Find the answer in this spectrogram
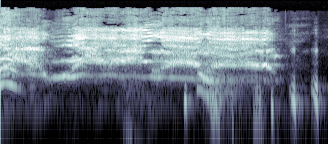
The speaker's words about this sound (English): Is that a cat? That's Megan, the screaming pug. Oh, it's one of the greatest noises on the internet. Can you imagine having something in your house that makes that noise?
